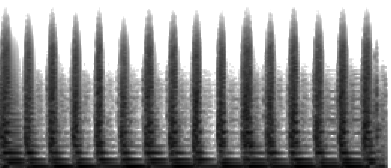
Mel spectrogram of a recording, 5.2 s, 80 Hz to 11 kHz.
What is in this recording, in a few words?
MED ROCK 8TH C#3, Guitars; Spectrasonics; Hans Zimmer Guitars VOL-1; 102-MED ROCK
